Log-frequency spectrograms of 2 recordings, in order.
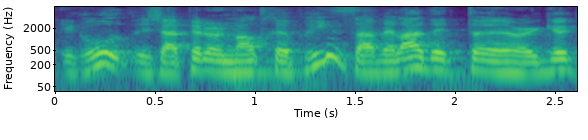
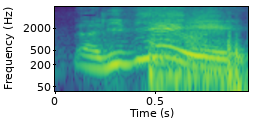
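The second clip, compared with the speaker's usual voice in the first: calling out; 8 semitones higher, 12 dB louder, slower than usual. Real, not acted. Calls out friend's name.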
